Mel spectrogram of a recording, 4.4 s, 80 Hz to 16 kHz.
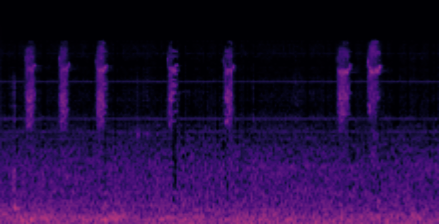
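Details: Japanese tit, a female calling on a male at his nest box, morning of 20 March 2022. Short high chipping notes are spaced irregularly, then a closer pair near the end, over steady low hum.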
